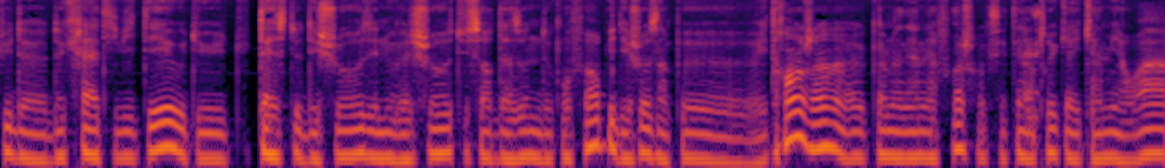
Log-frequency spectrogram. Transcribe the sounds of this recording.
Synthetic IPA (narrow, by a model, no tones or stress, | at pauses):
pyd̪əd̪əkχeat̪ʰivit̪eut̪yt̪y̥t̪ɛst̪d̪eʃozd̪enuvɛlʃozt̪ysɔʁt̪d̪azond̪əkɔ̃fɔʁpɥid̪eʃozɛ̃pøet̪χɑ̃ʒɛ̃økɔmlad̪ɛʁnjɛʁfwaʒəkχwakə̥set̪ɛɛ̃t̪χykavɛkɛ̃miʁwaːʁ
